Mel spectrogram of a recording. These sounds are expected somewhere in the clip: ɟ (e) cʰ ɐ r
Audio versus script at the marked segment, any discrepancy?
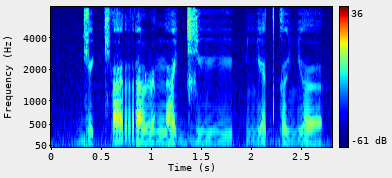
no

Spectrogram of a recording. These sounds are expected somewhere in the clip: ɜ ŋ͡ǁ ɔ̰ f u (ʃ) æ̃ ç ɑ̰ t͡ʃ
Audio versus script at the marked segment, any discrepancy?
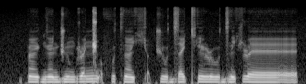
yes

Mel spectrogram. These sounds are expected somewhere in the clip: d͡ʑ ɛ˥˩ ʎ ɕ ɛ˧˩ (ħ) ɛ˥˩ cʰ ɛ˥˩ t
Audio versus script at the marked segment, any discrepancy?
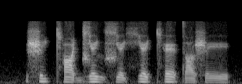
yes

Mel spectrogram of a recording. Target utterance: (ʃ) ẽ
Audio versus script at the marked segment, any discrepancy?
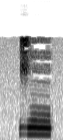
yes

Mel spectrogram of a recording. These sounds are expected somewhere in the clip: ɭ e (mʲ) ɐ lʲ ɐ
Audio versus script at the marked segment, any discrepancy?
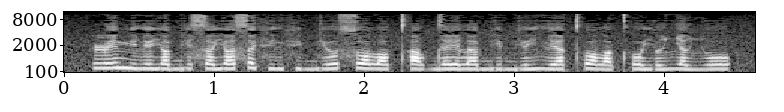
no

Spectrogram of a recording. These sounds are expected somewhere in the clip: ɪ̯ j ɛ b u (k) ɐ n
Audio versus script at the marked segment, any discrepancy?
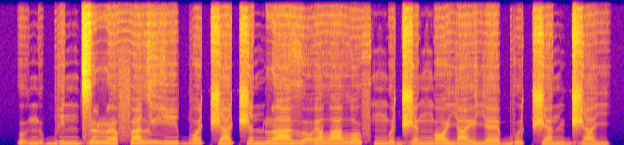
yes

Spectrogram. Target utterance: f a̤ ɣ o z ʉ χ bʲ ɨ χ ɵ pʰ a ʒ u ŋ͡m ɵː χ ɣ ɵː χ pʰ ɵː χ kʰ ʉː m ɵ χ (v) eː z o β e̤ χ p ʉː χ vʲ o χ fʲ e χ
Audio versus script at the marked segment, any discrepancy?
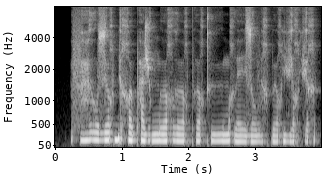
yes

